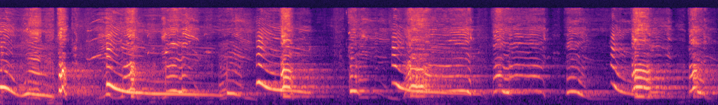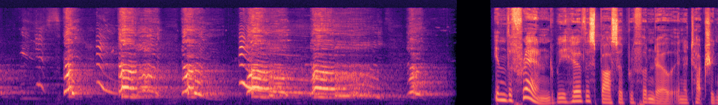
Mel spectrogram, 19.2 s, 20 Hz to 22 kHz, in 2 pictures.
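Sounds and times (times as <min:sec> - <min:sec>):
dog yipping: 0:00.0 - 0:13.5, 0:15.0 - 0:15.5
dog howling in a singing way: 0:00.0 - 0:15.6
speech: 0:16.4 - 0:19.1.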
